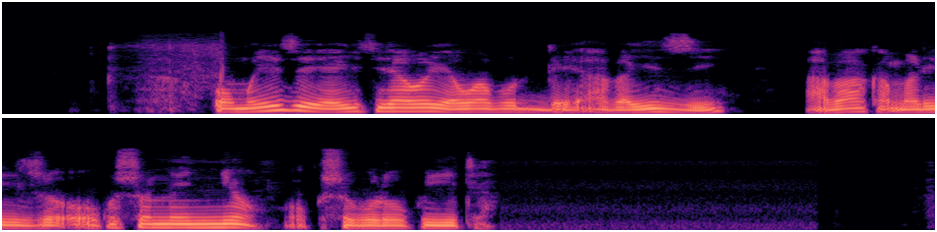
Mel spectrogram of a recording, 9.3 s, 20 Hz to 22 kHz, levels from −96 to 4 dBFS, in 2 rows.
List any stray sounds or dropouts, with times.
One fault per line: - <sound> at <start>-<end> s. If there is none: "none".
none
